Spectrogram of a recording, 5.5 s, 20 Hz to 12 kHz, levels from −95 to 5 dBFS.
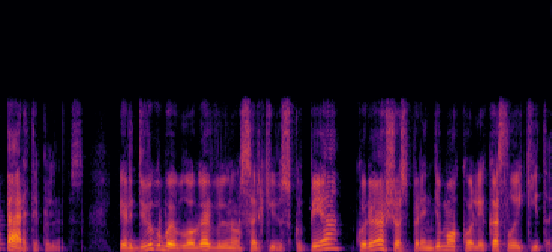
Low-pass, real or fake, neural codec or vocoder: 7.2 kHz; real; none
